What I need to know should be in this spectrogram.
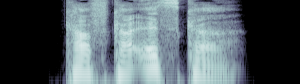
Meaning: inflection of kafkaesk: 1. strong/mixed nominative masculine singular 2. strong genitive/dative feminine singular 3. strong genitive plural
- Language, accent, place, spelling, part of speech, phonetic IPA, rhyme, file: German, Germany, Berlin, kafkaesker, adjective, [kafkaˈʔɛskɐ], -ɛskɐ, De-kafkaesker.ogg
